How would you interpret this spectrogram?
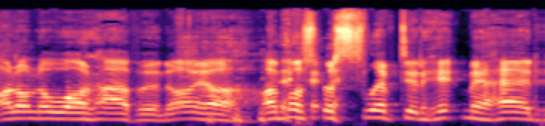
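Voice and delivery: loud, booming big-man voice. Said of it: "Horace the Bull ... comes forward and says".

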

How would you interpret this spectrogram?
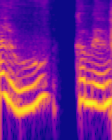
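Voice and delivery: very bad put-on Welsh accent. Greeting someone and inviting them in, in a very bad Welsh accent. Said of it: "I'm doing a very bad Welsh accent".

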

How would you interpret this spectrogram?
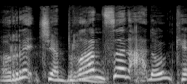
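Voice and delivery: bad, poorly attempted put-on Glaswegian accent. Retelling a thought they had while sitting at dinner: bad Glaswegian accent. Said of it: "that was a bad accent".

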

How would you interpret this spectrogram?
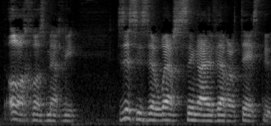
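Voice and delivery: put-on French accent. Speaker imitates how he would complain about the cooking, in a French accent. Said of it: "he's gonna say it in a French accent".

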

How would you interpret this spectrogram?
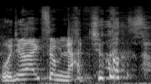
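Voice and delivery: clumsy, bad put-on Mexican accent, high pitch. Asked to do an accent for Mexican listeners, in a bad Mexican accent. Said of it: "Mexico. Do a shout out to all our Mexican listeners".

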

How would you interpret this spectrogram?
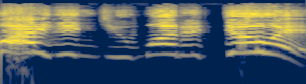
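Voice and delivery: very high, shrill, loud, accusing angry yell. Imitating a character yelling at another character: imitating Frankie yelling. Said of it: "just yelling at Maxwell".

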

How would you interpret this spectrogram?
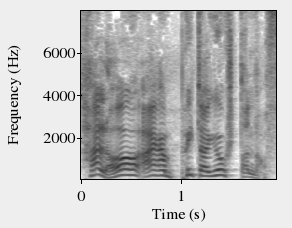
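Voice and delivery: stagey celebrity voice, very high and very slow. Joking about a film choice, doing a Peter Ustinov impression. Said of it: "It would be Peter Ustinov".

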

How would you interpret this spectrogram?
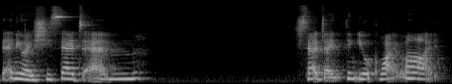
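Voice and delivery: tearful voice. Recounting a past conversation and becoming teary, crying. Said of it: "I don't know why I'm crying".

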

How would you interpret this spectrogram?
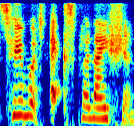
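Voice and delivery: slow, hushed, very quiet, deliberate delivery. Unable to say a word while doing the show live; said slowly. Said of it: "I had to say that slowly".

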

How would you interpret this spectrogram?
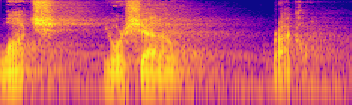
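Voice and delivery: quiet, soft, hushed voice. Voicing a god who leans to a player's ear: speaking quietly. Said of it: "he says quietly so that only you can hear".

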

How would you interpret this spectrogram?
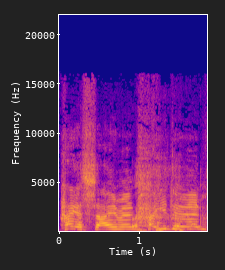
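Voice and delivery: very high, loud, drawn-out, acted-out call. Retelling being greeted across a crowd by Linda: imitating Linda shouting. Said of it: "all I hear is Linda shouting".

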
